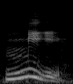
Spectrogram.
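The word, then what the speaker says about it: みぎ: And to the right is migi. Migi. M-I-J-I. Did I say it right? Yeah, and well, it's M-I-G-I. So, migi. Migi.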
